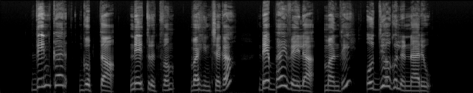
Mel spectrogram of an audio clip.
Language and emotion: Telugu, neutral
